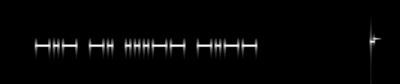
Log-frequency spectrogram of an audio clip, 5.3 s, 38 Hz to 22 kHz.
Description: Morse code, heard as a keyed tone, about 20 wpm, 700 Hz. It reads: KN3Y
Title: 2023 SOTA Chaser Call Signs - 20wpm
